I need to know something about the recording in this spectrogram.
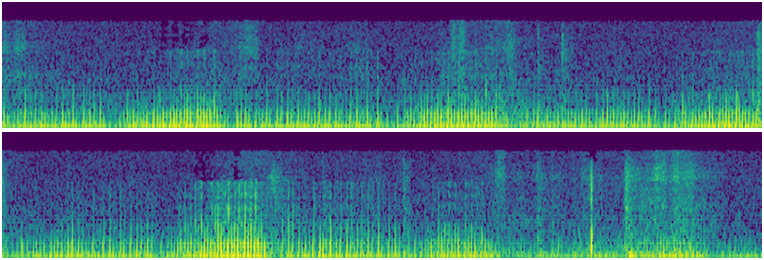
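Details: Cat purring, a low rumbling purr rising and falling in pulsing phrases, with slight clicks, recorded close and quiet.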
